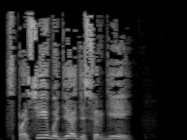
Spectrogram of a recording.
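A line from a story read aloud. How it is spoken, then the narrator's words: Shout. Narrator (Russian): Вадим крикнул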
